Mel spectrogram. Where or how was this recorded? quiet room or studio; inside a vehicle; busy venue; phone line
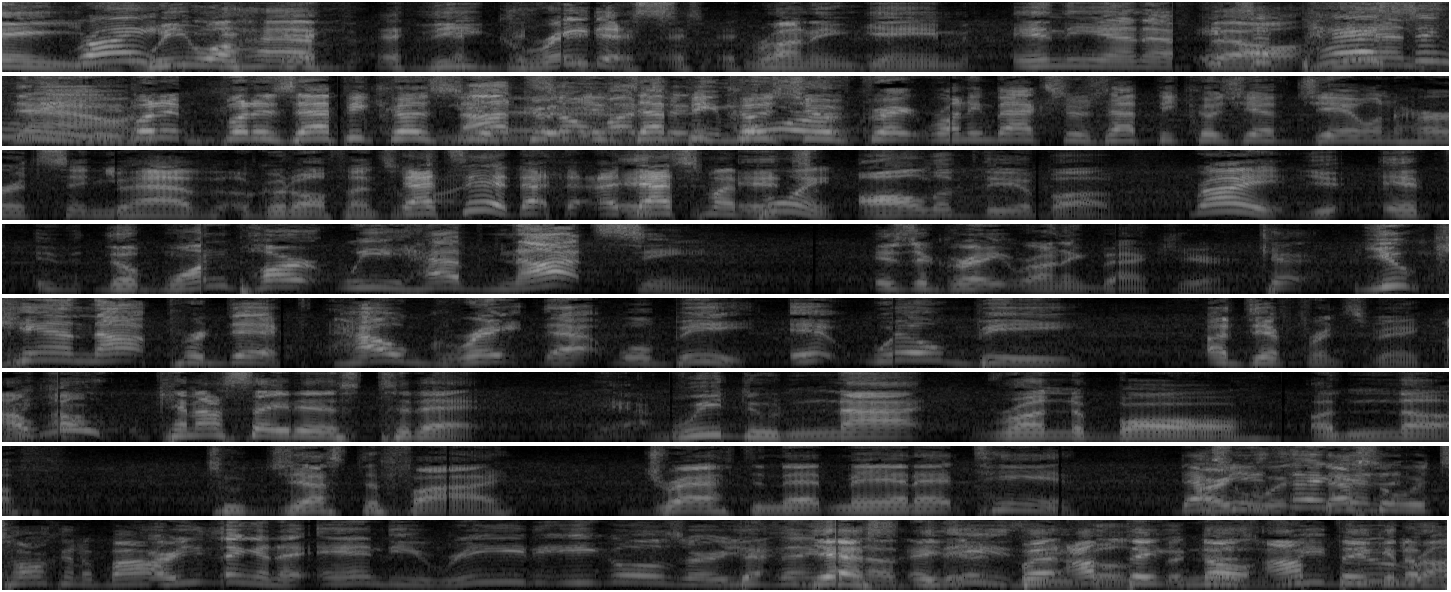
busy venue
